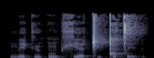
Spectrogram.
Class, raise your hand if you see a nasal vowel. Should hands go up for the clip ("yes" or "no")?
yes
